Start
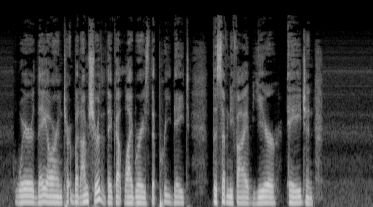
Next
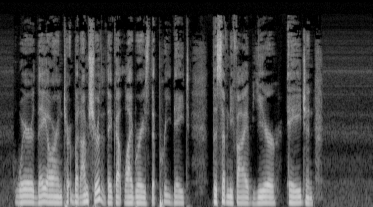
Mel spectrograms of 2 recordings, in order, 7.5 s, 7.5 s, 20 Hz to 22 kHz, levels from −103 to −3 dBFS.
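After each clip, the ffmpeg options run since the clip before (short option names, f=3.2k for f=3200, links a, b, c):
-af "aemphasis=mode=production:type=50kf"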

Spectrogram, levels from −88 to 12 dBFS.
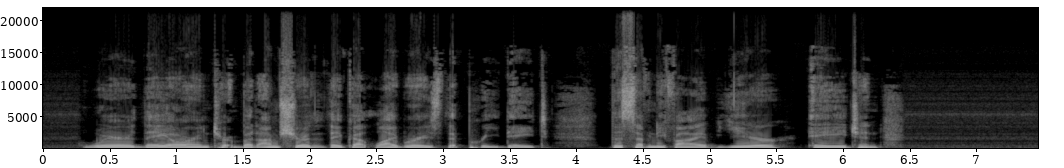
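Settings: -filter_complex "[0:a]asplit=2[a][b];[b]alimiter=limit=-18.5dB:level=0:latency=1:release=34,volume=-1.5dB[c];[a][c]amix=inputs=2:normalize=0,asoftclip=type=hard:threshold=-14.5dB,volume=-3.5dB"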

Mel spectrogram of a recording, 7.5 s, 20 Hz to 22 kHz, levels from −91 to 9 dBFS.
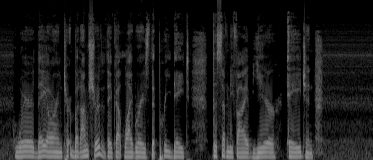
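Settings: -af "acompressor=threshold=-33dB:ratio=6,volume=-2.5dB"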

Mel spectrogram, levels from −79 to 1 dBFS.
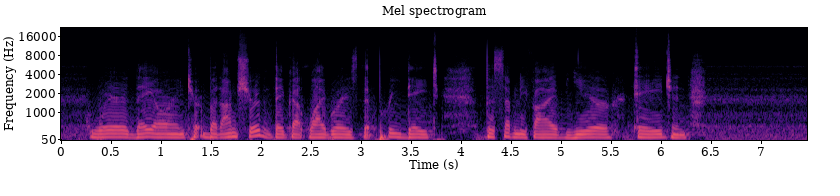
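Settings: -af "aeval=exprs='val(0)+0.5*0.00501*sgn(val(0))':c=same,adynamicsmooth=sensitivity=8:basefreq=1.6k,volume=5.5dB"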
